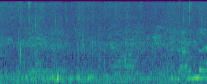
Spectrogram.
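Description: Indistinct voices of several people close by, talking over one another in a packed crowd.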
